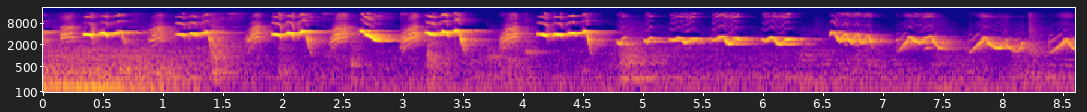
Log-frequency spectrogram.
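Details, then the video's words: Masteran song meant to make caged birds answer; dense, rich phrases of fast sweeping whistles and sharp clicks, shifting to lower repeated slurred notes toward the end. "Masteran burung Murai, Kacer, Cucak ijo, jalak, pasti NYAUTTTTT"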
